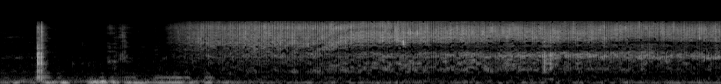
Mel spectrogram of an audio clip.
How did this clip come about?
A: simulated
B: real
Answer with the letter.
A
